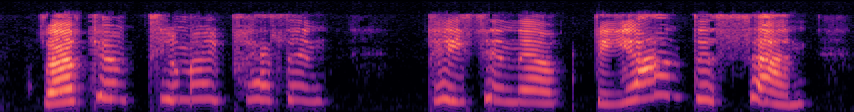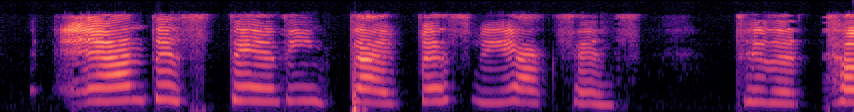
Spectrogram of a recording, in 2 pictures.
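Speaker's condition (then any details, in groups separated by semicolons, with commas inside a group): Cerebral palsy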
